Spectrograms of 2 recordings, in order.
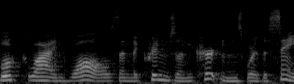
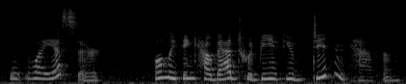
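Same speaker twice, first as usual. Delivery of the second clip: put-on hesitant little girl; 8 semitones higher than usual. A narrator's reading. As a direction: answer timidly, stumbling at the start. Child answers the bitter outburst hesitantly.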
